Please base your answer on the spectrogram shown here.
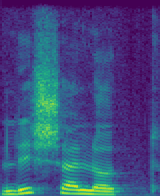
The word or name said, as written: shallot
